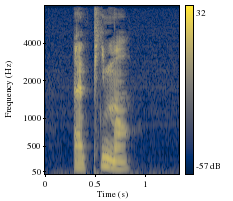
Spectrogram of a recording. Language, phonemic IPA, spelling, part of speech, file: French, /pi.mɑ̃/, piment, noun, Fr-piment.ogg
- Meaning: 1. chili, chili pepper 2. spice (vigour)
